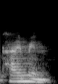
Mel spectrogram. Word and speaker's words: থাইমিন: টি টা হচ্ছে থাইমিন এটাকে আমরা উচ্চারণ করি থাইমিন অনেকে এটাকে লেখে হচ্ছে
